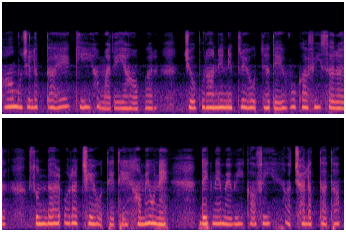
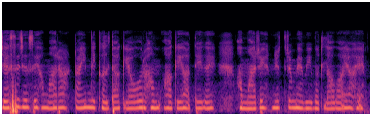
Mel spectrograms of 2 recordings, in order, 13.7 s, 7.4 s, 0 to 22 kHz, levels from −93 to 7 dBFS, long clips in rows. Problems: constant background noise, low volume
